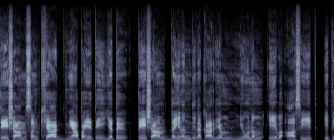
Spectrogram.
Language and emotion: Sanskrit, neutral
